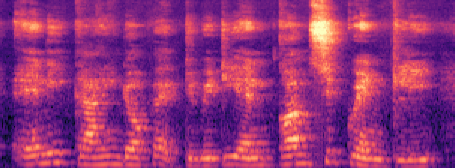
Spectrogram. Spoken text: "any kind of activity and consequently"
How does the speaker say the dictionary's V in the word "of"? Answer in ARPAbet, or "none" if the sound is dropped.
P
